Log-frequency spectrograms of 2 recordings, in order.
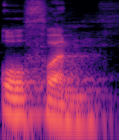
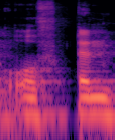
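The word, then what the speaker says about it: often: कुछ हमारे सामने ऐसे लेटर होते हैं जिनमें टी साइलेंट रहता है। क्या रहता है, टी साइलेंट। कौन कौन से ऐसे वर्ड्स हैं, चलिए देखते हैं। सबसे पहला है, ये क्या है, ओफन। क्या है, ओफन। लेकिन आजकल इसको एफ के साथ टी है, तो उसको हम प्रोनाउंस कर सकते हैं, ऑफ्टन भी सही आता है।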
